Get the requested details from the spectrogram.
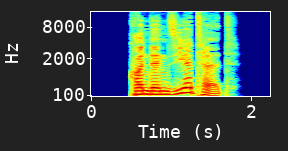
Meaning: inflection of kondensieren: 1. second-person plural preterite 2. second-person plural subjunctive II
- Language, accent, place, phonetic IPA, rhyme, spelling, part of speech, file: German, Germany, Berlin, [kɔndɛnˈziːɐ̯tət], -iːɐ̯tət, kondensiertet, verb, De-kondensiertet.ogg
